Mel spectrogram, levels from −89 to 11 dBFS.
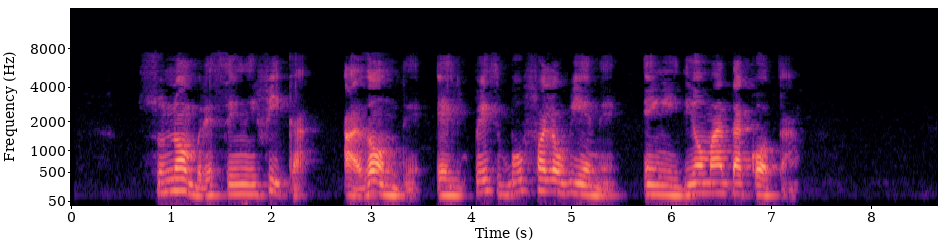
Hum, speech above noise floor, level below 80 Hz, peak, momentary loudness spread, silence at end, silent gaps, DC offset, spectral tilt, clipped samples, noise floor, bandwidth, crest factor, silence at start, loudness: none; 54 dB; -60 dBFS; -2 dBFS; 14 LU; 1.4 s; none; under 0.1%; -7 dB/octave; under 0.1%; -71 dBFS; 7.6 kHz; 18 dB; 0.85 s; -18 LUFS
